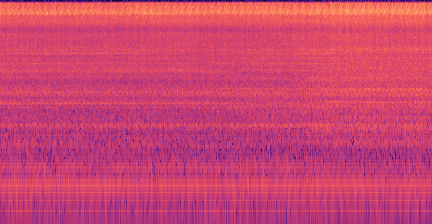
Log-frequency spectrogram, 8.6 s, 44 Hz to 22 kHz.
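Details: 2010 Toyota Prius petrol engine after its knocking and rattling was fixed, now idling smoothly and steadily with an even low hum, no knocking or rattling.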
